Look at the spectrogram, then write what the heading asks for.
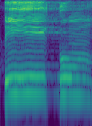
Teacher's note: Tikum, mim sukun bertemu fa, idhar safawi. Mim sukun dibaca jelas tanpa mendengung.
